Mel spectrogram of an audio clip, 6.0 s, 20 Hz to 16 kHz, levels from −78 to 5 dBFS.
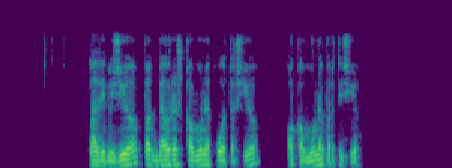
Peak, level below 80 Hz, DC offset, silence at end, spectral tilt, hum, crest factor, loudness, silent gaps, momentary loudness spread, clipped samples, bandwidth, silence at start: -2 dBFS; -46 dBFS; under 0.1%; 1.25 s; -6 dB/octave; none; 18 dB; -18 LUFS; 3.48-3.81 s; 10 LU; under 0.1%; 7.8 kHz; 1.2 s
